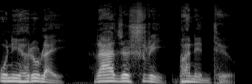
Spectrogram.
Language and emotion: Nepali, neutral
